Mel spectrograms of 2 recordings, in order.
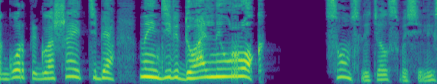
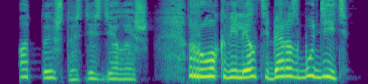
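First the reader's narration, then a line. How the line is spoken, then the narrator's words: Alarmed whisper. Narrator (Russian): встревоженно прошептала Захарра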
